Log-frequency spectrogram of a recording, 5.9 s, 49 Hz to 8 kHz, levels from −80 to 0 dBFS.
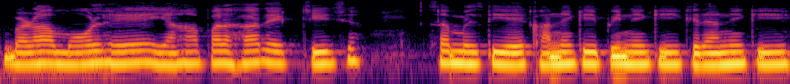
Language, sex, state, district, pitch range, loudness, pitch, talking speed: Hindi, female, Bihar, Katihar, 165-175 Hz, -14 LUFS, 170 Hz, 170 wpm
